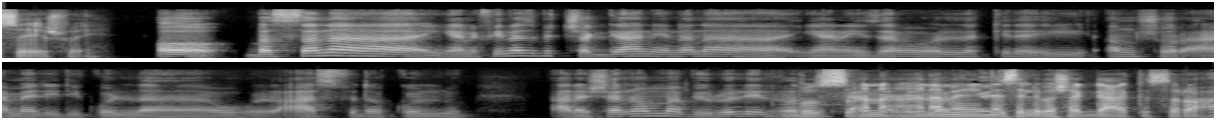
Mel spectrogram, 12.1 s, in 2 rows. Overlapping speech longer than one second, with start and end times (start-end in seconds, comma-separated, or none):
9.9-11.3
